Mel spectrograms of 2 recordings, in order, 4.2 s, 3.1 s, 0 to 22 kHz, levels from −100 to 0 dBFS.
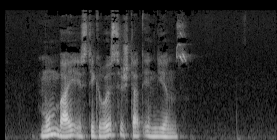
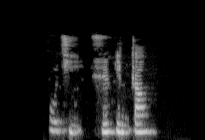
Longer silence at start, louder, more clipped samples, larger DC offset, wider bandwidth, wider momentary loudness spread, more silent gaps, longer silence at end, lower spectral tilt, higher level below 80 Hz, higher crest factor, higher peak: second, 0.6 s vs 0.75 s; second, -29 LUFS vs -26 LUFS; neither; neither; first, 16 kHz vs 8 kHz; second, 10 LU vs 15 LU; neither; first, 1.35 s vs 0.75 s; first, -6 dB/octave vs -4 dB/octave; first, -64 dBFS vs -70 dBFS; about the same, 20 dB vs 20 dB; about the same, -10 dBFS vs -8 dBFS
